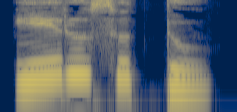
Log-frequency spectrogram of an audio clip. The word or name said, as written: ಏರುಸುತ್ತು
